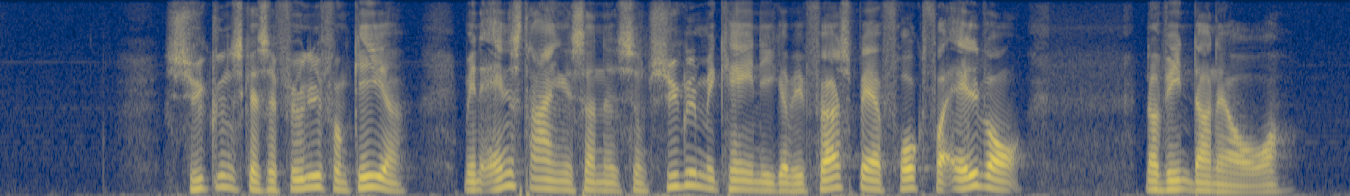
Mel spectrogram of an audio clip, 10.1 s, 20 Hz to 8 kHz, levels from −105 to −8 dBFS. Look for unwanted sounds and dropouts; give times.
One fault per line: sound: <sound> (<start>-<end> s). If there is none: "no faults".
no faults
